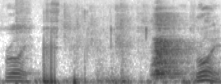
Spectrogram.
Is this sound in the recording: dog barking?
yes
